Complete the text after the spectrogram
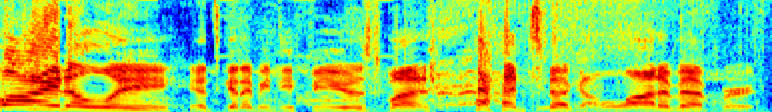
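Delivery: loud, slow, drawn-out cheer; excited relief. Real, not acted. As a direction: release it all, then laugh. Relief after clutch defuse.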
